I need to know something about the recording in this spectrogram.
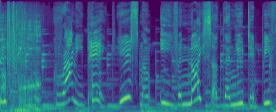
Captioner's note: snorts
